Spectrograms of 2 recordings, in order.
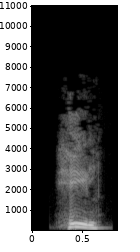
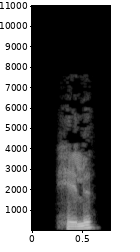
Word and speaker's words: hel: The first word makes a long E sound, and the second, a woman's name, makes the Danish short E sound. Listen and repeat number 10. – Hel. Helle.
